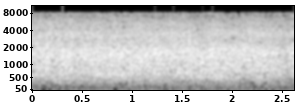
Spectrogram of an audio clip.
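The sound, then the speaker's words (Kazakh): Dense, continuous applause from an audience at an aitys poetry contest, steady and loud from start to finish with no voices heard. “Әрі айтыскерлердің айтқан әр шумақ өлеңіне қызу қол соғып, ықылас пейілдерін көрсетіп отырды.”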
